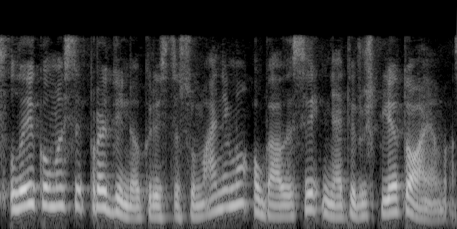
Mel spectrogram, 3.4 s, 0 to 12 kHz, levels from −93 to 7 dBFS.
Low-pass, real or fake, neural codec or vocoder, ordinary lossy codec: 7.2 kHz; fake; codec, 16 kHz, 2 kbps, FunCodec, trained on Chinese and English, 25 frames a second; MP3, 96 kbps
